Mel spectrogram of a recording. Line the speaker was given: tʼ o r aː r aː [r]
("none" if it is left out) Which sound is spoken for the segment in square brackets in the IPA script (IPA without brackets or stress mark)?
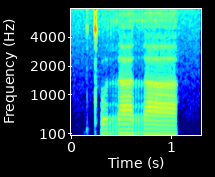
none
